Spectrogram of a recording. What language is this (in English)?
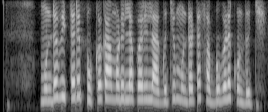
Odia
